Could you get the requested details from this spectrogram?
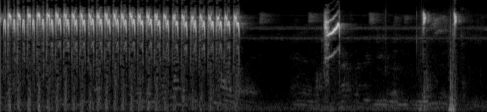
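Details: Afternoon song of a sogon, used for captive birds in low condition: a rapid, high, buzzy trill runs steadily for three and a half seconds, followed by a quiet pause and three single sharp upslurred notes.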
